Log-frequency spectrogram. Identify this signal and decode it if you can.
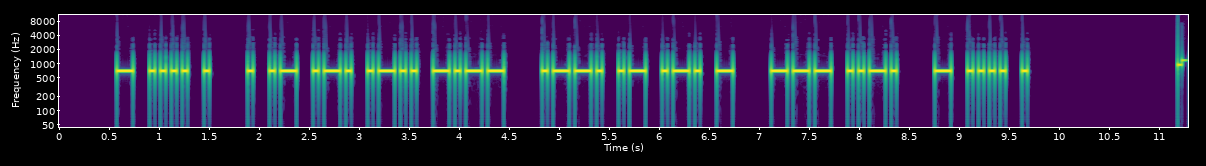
Morse code, heard as a keyed tone, about 22 wpm, 700 Hz. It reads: THE EARLY PART OF THE
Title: Sets of 5 Words Encore2 22wpm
